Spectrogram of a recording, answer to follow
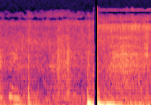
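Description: A sharp knock and low thump of the phone being handled about a second in, then a faint, steady trickle of snowmelt water running out from under a log.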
